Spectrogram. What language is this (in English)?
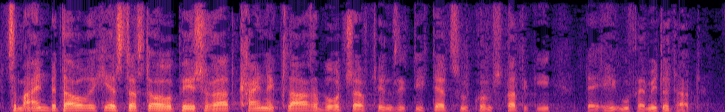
German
